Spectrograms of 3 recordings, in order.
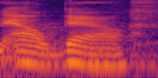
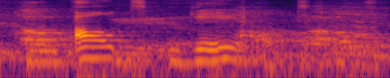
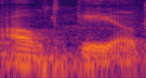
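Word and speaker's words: Altgeld: So when we again and I know I'm pronouncing that wrong. Somebody said I put too many emphasis on the L. But but I alt guild. There we go. Alt guild.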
